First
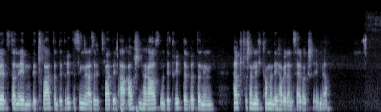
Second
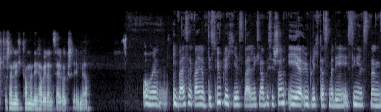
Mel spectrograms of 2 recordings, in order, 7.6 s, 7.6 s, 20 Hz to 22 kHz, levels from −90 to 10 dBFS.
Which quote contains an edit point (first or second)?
first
